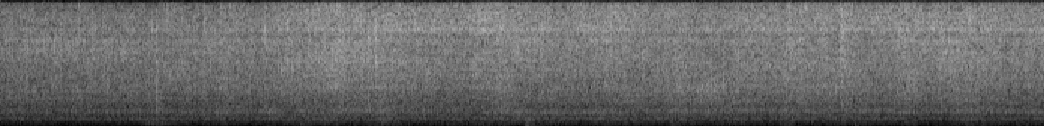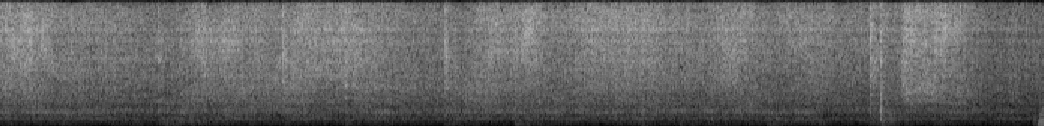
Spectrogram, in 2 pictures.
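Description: Country chicken pulao ingredients with yogurt fry in a pan with a loud, steady sizzle and hiss, broken by occasional stirring scrapes, with no talking.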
